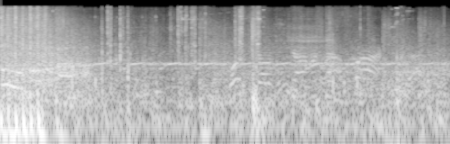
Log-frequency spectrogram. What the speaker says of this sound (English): Shooting me now.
